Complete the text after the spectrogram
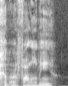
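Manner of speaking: acted, soft, coaxing, seductive voice.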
